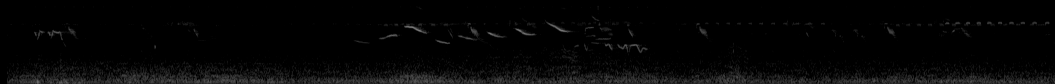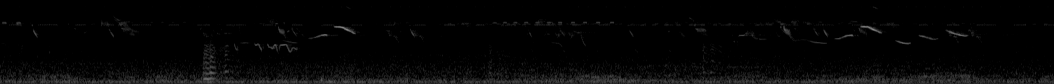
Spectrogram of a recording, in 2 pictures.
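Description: Caboclinho seedeater singing: quick clusters of short, sharp whistled notes about four seconds in, again around fourteen seconds and near the end, over a steady high insect buzz.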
